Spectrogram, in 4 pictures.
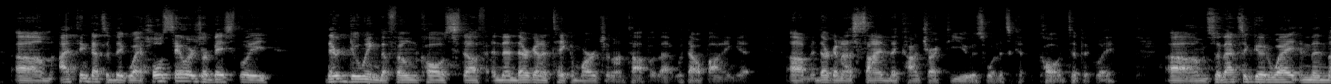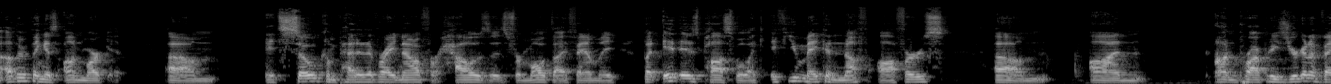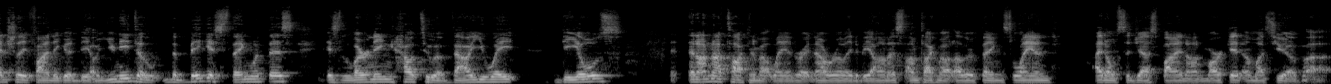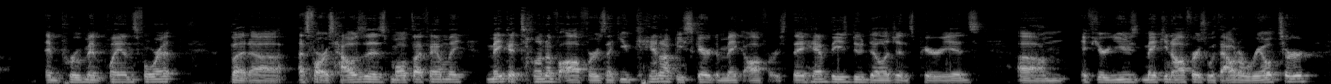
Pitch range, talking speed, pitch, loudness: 100-125 Hz, 195 wpm, 110 Hz, -27 LUFS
